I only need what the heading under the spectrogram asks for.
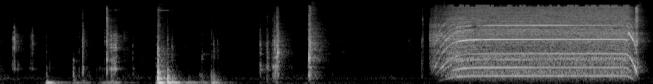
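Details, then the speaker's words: Second Dewalt DCW600 18V cordless trimmer after cleaning a dirty switch contact that wasn't making full contact: after some knocks, motor spins up fast to a clean, steady high whine with no grinding or rattle; fixed, normal running. "It actually was a dirty contact on the switch. Must have just been getting full contact inside."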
